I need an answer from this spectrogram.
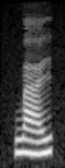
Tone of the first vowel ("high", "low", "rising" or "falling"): low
